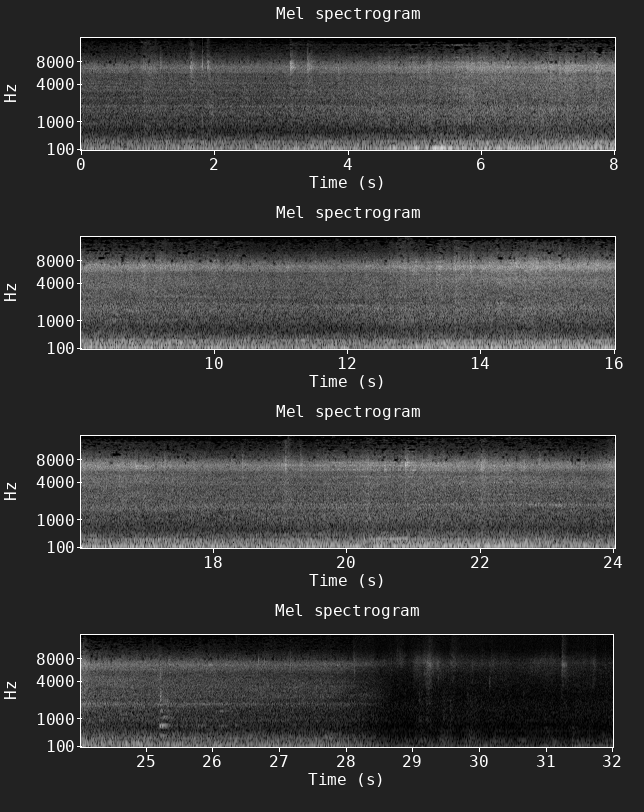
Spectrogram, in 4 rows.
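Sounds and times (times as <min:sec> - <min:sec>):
freight train wheels rumbling: 0:00.0 - 0:28.6.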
